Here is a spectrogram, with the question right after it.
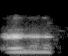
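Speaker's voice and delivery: high, soft imitated screeching halt; plane stopping. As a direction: mimic a crashing plane suddenly stopping. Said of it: "it stopped and go".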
